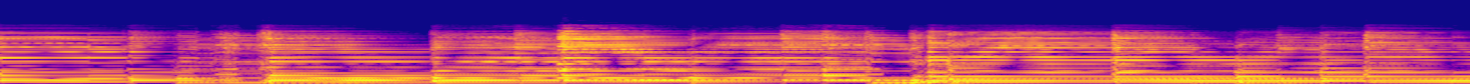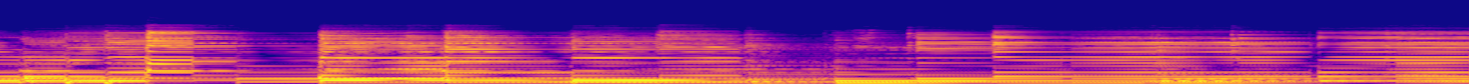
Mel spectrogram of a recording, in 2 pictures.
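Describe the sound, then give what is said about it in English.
Electric guitar played through a pulsing effects pedal while the pedal's tone control is adjusted, sustained mildly overdriven chords throbbing rhythmically at a steady, fairly loud level for the whole stretch, with no one talking. “So it's kind of making the pulse of the sound brighter or kind of warmer or duller, yes.”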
